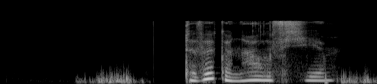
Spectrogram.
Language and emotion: Russian, sad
